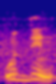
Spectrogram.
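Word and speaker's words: Uddin: ইউডি, ইউ ডি, উদ, ডি আই এন, দিন, উদ্দিন, ইউডি, would, D আই এন, দিন, উদ্দিন।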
